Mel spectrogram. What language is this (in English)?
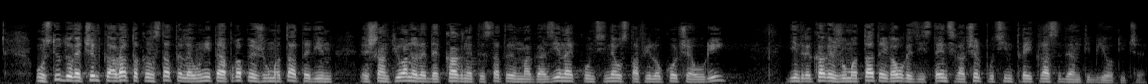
Romanian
